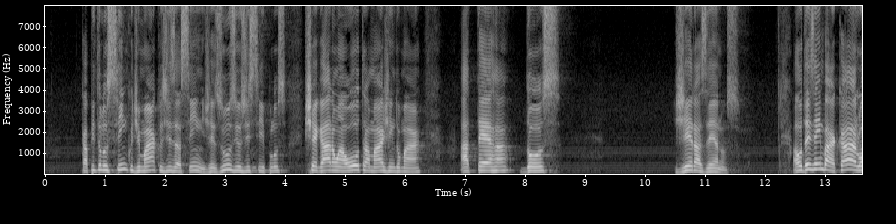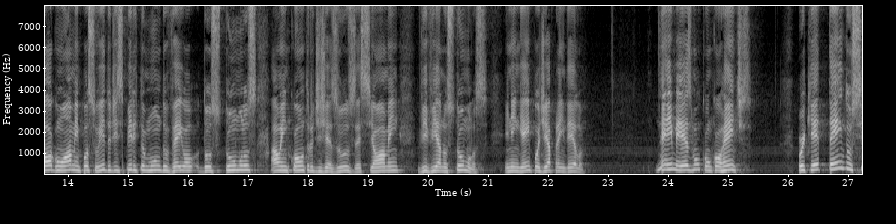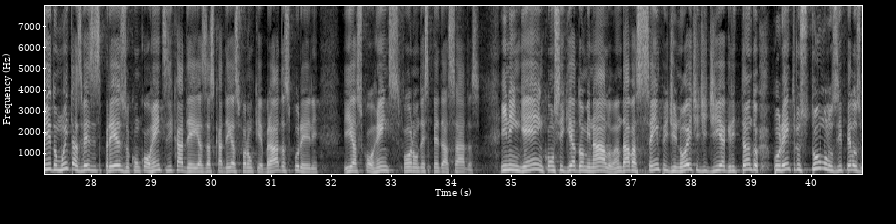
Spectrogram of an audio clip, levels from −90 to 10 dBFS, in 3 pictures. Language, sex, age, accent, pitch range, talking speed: Portuguese, male, 40-59, Brazilian, 170-220 Hz, 130 wpm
